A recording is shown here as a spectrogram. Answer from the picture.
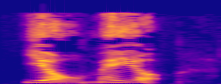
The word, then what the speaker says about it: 有没有: 有没有出去？ – おお、まず、有没有。台湾ではよくこういうふうに聞くんですね。ある。また次は否定形のない。没有。有没有。ありますか？っていう意味ですね。有没有。有の発音は YOU。賛成です。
